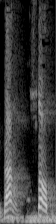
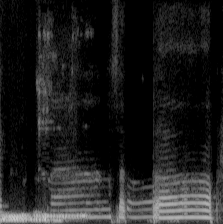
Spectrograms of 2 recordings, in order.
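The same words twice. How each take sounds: First: Said in the usual way. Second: Overly gentle. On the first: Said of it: "kita kan begini". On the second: Shown as a demonstration. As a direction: stretch each word so slowly the car is already gone. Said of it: "Kalau dia".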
